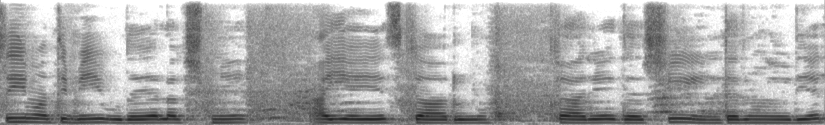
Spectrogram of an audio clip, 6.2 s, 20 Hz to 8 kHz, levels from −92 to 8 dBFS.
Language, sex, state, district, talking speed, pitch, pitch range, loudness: Telugu, female, Andhra Pradesh, Annamaya, 80 wpm, 210 Hz, 200-215 Hz, -15 LUFS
